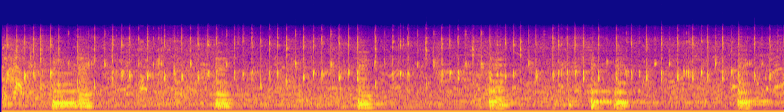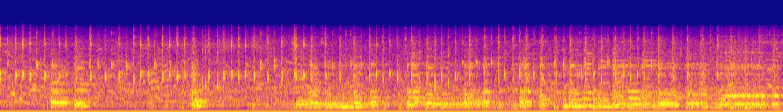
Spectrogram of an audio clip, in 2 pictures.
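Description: Live busking duo: a nylon-string acoustic guitar strumming chords alongside a homemade washboard percussion rig, its ridged board and attached plastic cups scraped and tapped by hand in a fast, steady rattle.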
